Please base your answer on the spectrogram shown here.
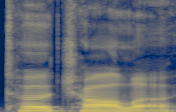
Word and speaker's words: T'Challa: of black panther Comics don't be afraid to try and say his name out loud it's just tala it's very simple the way I say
